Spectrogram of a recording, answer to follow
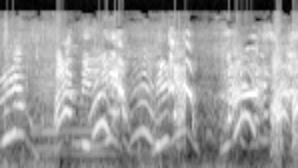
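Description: Children squealing and laughing in a rapid string of short, high-pitched yelps.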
